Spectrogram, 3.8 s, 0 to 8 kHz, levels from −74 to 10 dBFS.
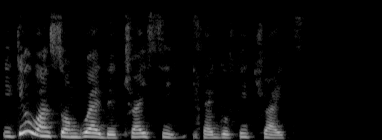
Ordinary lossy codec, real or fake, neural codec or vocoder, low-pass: none; real; none; 7.2 kHz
